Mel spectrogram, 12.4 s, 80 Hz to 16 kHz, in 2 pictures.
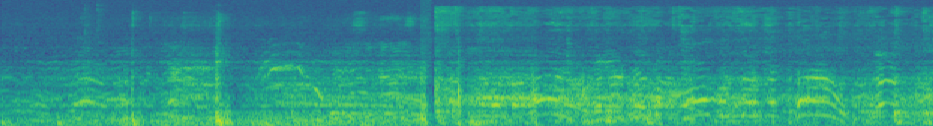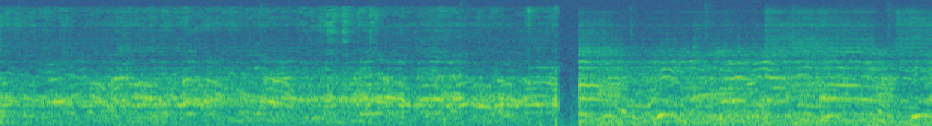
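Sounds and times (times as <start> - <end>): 
laughter: 0.0 - 12.4
riot crowd hubbub of many overlapping voices and shouts: 0.0 - 12.4.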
